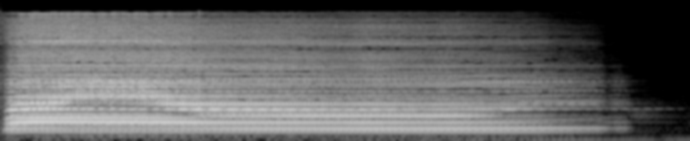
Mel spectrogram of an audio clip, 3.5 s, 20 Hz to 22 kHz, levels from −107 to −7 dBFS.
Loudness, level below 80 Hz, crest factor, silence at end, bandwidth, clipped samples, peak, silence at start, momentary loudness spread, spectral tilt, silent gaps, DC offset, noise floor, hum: -25 LUFS; -76 dBFS; 16 dB; 0.45 s; 16 kHz; under 0.1%; -10 dBFS; 0 s; 16 LU; -1 dB/octave; none; under 0.1%; -58 dBFS; none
